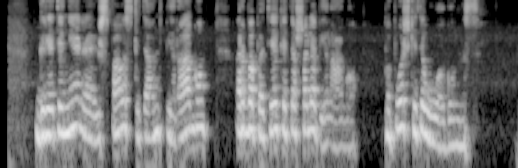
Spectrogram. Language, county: Lithuanian, Alytus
